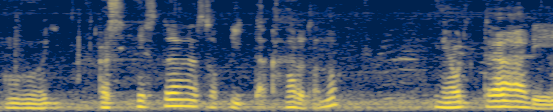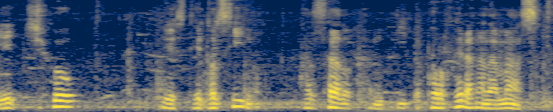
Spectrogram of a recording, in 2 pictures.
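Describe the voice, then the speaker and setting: Slow, halting man speaking broken Spanish. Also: medium pitch. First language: Japanese. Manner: halting broken Spanish, searching for words and apologizing. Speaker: home cook. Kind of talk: casual cooking demonstration. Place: home kitchen. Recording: noisy home recording.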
